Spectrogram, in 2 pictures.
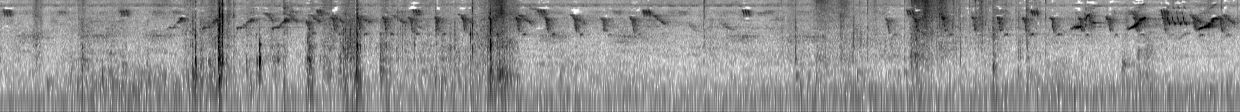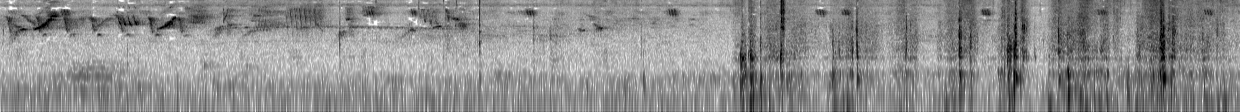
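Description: Birds chirping in short repeated calls, with sharp clicks and rustles of objects being handled in the first few seconds and again near the end.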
